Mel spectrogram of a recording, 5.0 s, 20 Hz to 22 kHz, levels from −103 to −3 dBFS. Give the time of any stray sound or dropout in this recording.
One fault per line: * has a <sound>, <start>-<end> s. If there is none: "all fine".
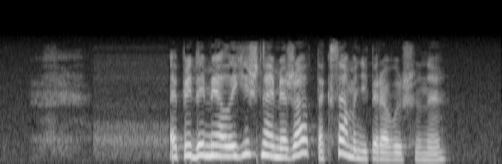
all fine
